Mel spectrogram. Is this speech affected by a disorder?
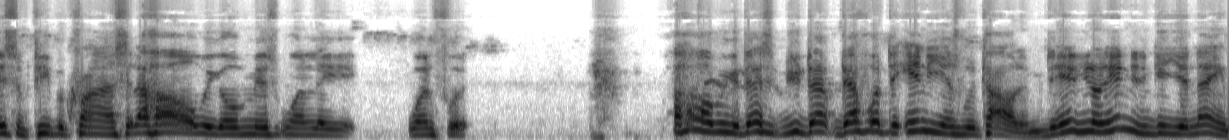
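No.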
